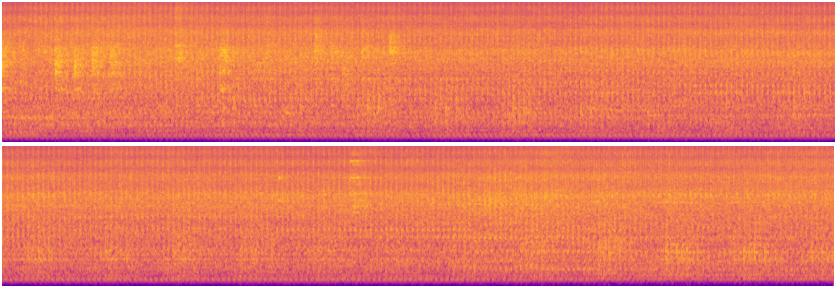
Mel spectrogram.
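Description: Vibrating screen trial-running with no load: a steady mechanical rattle and hum of the shaking steel frame and wire-mesh deck on its coil springs.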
